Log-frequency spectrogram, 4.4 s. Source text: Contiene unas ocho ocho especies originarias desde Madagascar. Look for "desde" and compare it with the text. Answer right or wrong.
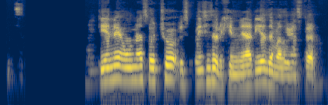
wrong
